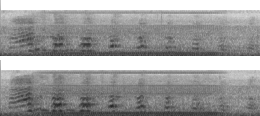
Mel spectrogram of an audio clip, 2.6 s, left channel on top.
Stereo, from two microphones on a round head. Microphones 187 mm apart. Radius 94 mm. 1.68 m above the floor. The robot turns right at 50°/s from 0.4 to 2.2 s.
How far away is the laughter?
About 0.7 m.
